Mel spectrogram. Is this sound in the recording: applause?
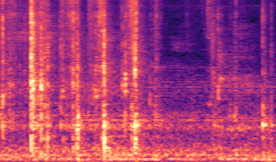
no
